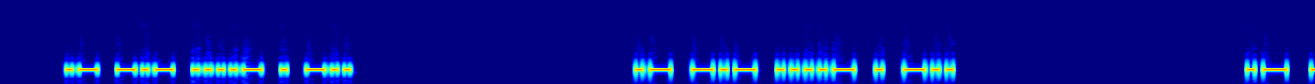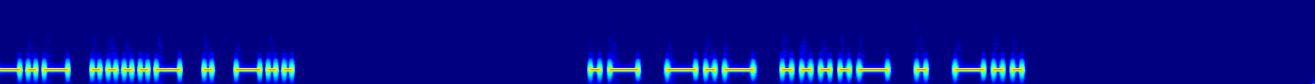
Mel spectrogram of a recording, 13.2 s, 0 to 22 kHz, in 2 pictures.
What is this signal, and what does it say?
Morse code, heard as a keyed tone, about 32 wpm, 700 Hz. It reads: AK4ED AK4ED AK4ED AK4ED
